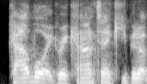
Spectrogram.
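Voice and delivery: ordinary delivery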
